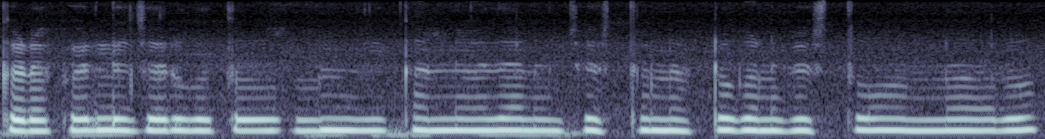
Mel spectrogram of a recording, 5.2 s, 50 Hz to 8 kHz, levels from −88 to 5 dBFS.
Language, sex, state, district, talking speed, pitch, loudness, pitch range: Telugu, female, Andhra Pradesh, Anantapur, 90 wpm, 235 Hz, -14 LUFS, 235-240 Hz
